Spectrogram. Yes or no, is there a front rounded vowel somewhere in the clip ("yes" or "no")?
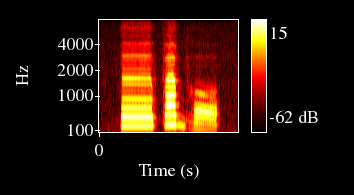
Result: no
